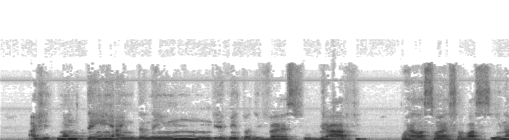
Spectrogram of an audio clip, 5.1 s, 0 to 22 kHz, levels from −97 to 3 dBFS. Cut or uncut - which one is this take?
cut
